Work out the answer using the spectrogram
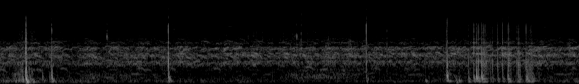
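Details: Distant flock of geese coming home to Fern Ridge in March 2012: an unbroken murmur of many overlapping honks, punctuated by sharp ticking clicks, including a rapid cluster toward the end.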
